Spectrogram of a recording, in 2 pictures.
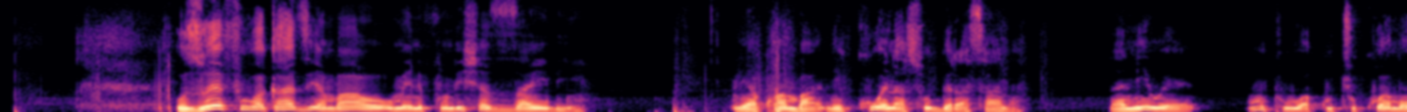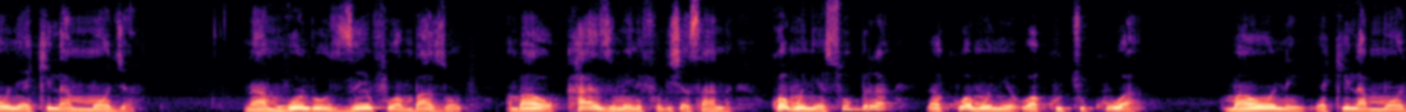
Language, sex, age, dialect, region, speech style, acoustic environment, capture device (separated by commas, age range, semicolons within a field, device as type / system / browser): Swahili, male, 18-24, Kenya - Mombasa, Kenya, relaxed, appliances, mobile / Linux / Chrome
